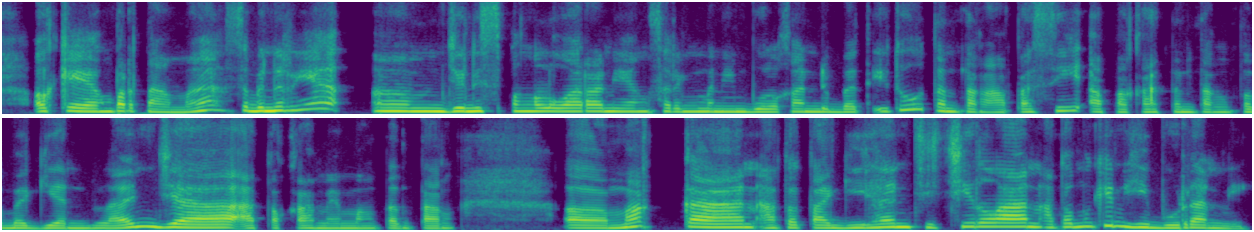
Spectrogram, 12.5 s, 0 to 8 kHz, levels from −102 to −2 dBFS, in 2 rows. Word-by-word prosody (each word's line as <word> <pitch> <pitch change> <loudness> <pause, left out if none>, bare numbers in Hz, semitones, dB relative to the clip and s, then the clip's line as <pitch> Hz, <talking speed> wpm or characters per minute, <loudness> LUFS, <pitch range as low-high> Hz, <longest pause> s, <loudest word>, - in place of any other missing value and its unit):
Oke 250 -2 0
yang 215 -1 +2
pertama, 220 - -2
sebenarnya, 280 +10 +3 0.2
mmm, 230 -2 +5
jenis 230 0 +4
pengeluaran 230 -1 +1
yang 215 -1 -1
sering 210 -2 -4
menimbulkan 200 0 -2
debat 190 -1 -5
itu 335 +11 -5
tentang 200 -8 -3
apa 195 -1 -7
sih? 255 +1 -5
Apakah 185 -1 -7
tentang 180 -1 -7
pembagian 175 -2 -5
belanja, 215 +3 +3
ataukah 175 +1 -8
memang 165 0 -7
tentang, 165 0 -7 0.5
eee, 180 -2 +1
makan 235 -2 +2
atau 190 +1 -5
tagihan, 195 +6 +1
cicilan, 270 +3 +2
atau 250 +3 -1
mungkin 280 +2 0
hiburan 200 -4 0
nih? - - -20
215 Hz, 150 wpm, -20 LUFS, 185-240 Hz, 0.5 s, mmm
